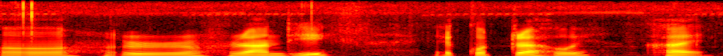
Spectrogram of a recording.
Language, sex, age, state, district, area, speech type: Assamese, male, 18-30, Assam, Dhemaji, rural, spontaneous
